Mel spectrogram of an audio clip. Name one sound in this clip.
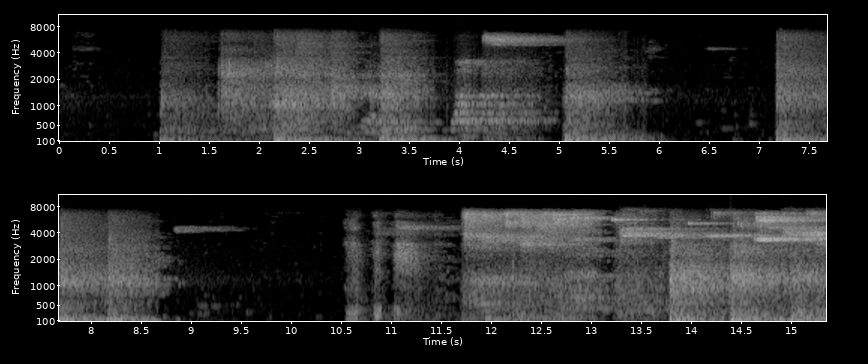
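A basketball bounces on a hard floor, echoing.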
